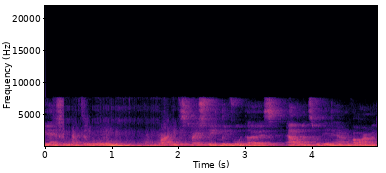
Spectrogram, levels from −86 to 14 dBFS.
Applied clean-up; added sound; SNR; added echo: neural separator model SepFormer DNS4.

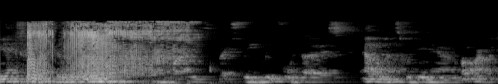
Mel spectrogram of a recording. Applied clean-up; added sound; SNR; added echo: classical method WPE with log-MMSE.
